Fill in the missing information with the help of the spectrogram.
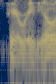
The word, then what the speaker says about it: hairadio: Again, that's pronounced hair radio. It just has one R in the middle.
